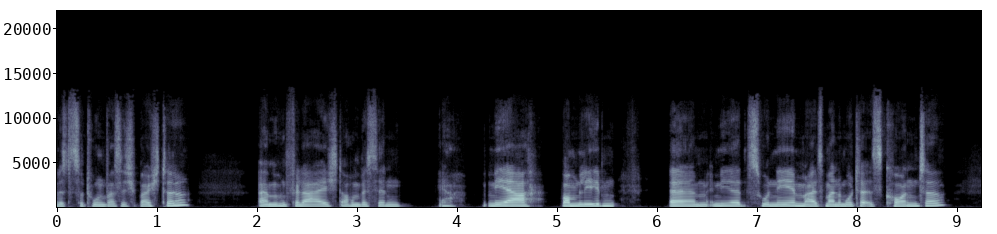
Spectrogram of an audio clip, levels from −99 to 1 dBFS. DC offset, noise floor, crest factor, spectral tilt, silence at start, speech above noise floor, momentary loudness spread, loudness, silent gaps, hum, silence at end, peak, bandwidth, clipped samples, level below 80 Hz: under 0.1%; -74 dBFS; 18 dB; -5 dB/octave; 0 s; 47 dB; 9 LU; -28 LUFS; none; none; 0.35 s; -10 dBFS; 12 kHz; under 0.1%; -64 dBFS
